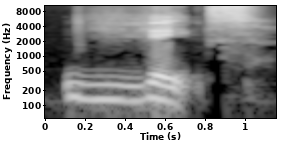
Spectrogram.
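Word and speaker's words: Yeats: your vocabulary that way and Yates but this is a surname so it's a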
